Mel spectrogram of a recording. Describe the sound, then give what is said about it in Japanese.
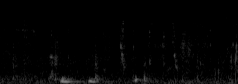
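Quiet chewing of a food simmered in dashi, eaten plain without koji yuzu miso. A few soft, moist bites and mouth sounds come in an irregular rhythm. “まず何もないところで食べてみたいと思います”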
